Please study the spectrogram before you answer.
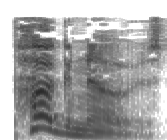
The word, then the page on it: pug-nosed: British English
